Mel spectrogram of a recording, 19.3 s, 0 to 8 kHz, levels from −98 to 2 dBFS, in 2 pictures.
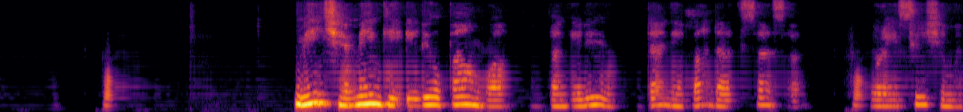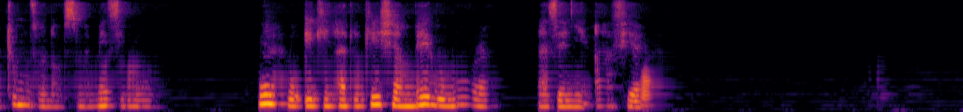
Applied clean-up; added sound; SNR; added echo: neural mask model DeepFilterNet 3.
